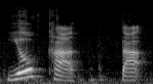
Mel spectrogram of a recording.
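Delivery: "Yokatta" drawn out very slowly, every syllable clear; slow demo. Shown as a demonstration. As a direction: spell out "Yokatta" by ear for the class. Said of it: "Então, seria".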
